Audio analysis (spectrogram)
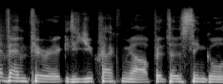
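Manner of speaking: normal talking voice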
